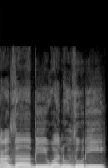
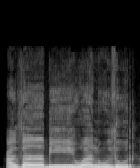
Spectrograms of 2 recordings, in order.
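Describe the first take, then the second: First: The last word ends with an added 'ee' vowel. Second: The last word ends on a light 'r' sound. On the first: The speaker calls it wrong. "kita takkan waqaf dengan bunyi azabi wa nuzuri. Tidak" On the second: The speaker calls it right. "Cukup dengan kita menipiskannya sahaja"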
